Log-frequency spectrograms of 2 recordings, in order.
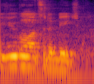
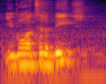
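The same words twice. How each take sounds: First: The voice falls at the end like a statement. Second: The voice rises at the end like a question. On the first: It states a fact. "I'm telling you" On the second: It asks a question. "if I want to ask the question"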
